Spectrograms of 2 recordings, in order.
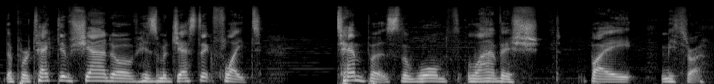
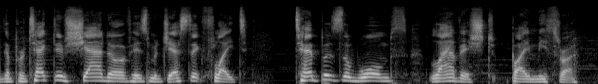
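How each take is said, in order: First: It is read in a halting, dramatic put-on voice. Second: It is read smoothly in a natural speaking voice. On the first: The speaker calls it wrong. "doing an impression of Captain Kirk" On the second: The speaker calls it right. "Let me try to speak again without doing an impression"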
